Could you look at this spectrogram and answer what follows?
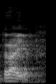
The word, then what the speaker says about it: Dreyer: No, sé no Dreyer, así se lo pronuncian los, Sí. Así es, Dreyer.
